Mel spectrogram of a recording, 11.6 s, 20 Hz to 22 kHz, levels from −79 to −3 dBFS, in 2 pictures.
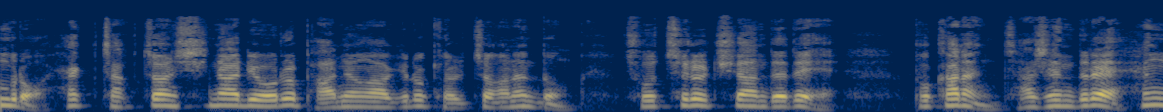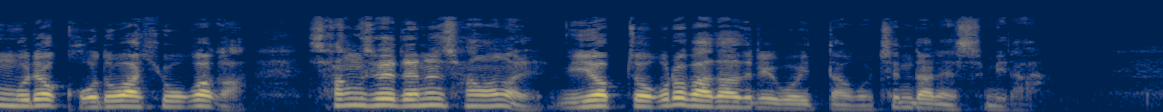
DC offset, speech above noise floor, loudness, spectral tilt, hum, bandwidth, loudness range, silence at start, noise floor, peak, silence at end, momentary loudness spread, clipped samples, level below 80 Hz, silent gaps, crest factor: under 0.1%; 35 dB; -28 LUFS; -4.5 dB/octave; none; 13 kHz; 3 LU; 0 s; -63 dBFS; -10 dBFS; 0.6 s; 13 LU; under 0.1%; -72 dBFS; none; 20 dB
